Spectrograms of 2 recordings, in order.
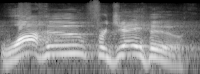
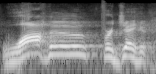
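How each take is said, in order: First: It is said with lively enthusiasm. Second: It is said flatly, without much energy.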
